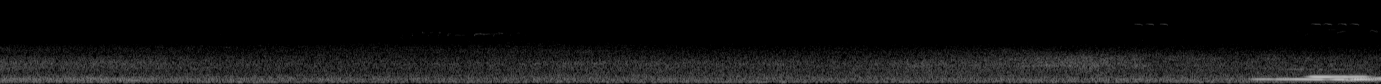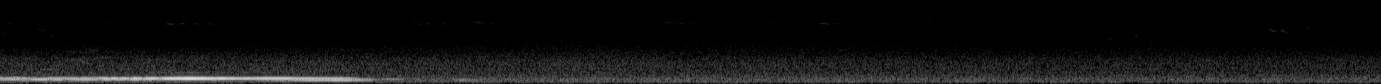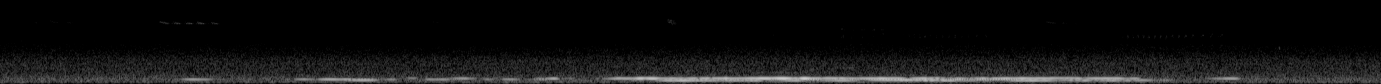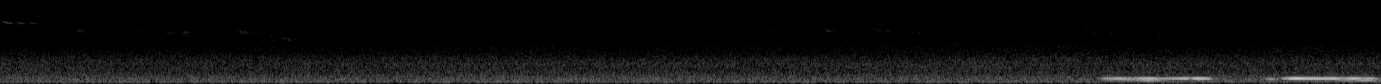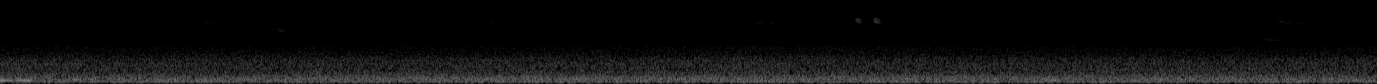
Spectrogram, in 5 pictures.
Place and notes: Spark Bridge - Bamboo Wind Flutes
Five 10' high home-made bamboo wind flutes standing vertically in a circle of about 2m diameter. Four thick and one thinner bamboo flute. The wind was rising during the afternoon, a precursor to storm Ciara. The higher pitched notes come from the thinner bamboo. If you would like to commission a set of these wind flutes, then please get in touch.
(SDMixpre10 + 2 spaced DPA4060)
